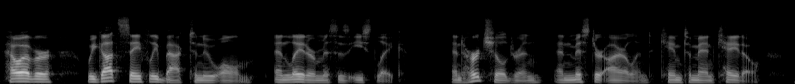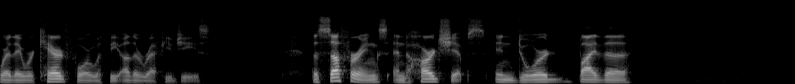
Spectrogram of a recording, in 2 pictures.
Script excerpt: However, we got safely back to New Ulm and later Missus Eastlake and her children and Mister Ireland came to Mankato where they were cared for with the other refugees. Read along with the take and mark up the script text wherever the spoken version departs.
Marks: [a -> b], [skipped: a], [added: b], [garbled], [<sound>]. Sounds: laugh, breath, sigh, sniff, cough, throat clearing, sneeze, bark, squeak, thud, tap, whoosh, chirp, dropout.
However, we got safely back to New Ulm and later Missus Eastlake and her children and Mister Ireland came to Mankato where they were cared for with the other refugees. [added: The sufferings and hardships endured by the]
